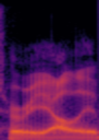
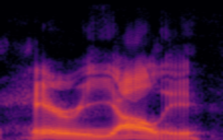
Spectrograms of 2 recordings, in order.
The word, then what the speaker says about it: Huriyali: so it'd be like if you as it's pronounced her reality but as like an English speaker reader we'd be like Harry yali we're like all right we don't want hair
